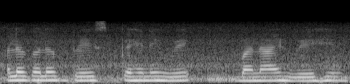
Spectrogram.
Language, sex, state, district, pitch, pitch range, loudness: Hindi, female, Bihar, Patna, 185 Hz, 175-185 Hz, -14 LUFS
